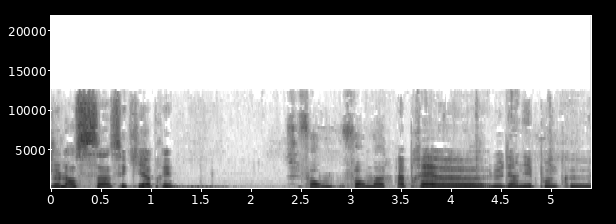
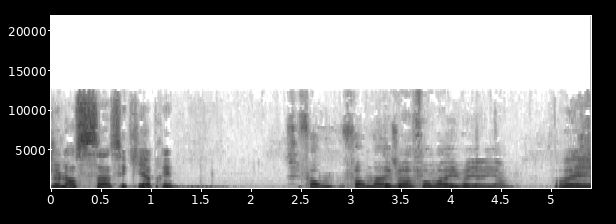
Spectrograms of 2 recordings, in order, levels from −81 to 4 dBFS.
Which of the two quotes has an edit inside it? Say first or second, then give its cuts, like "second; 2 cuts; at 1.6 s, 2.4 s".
first; 2 cuts; at 3.3 s, 4.3 s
